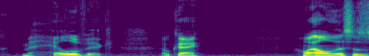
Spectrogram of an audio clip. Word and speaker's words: Mikhailovich: Rear Admiral Mikhailovich, huh? Mikhailovich. Rear Admiral Mihailovic, 5th Fleet. That is not at all how I pronounced your name. Mihailovic.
